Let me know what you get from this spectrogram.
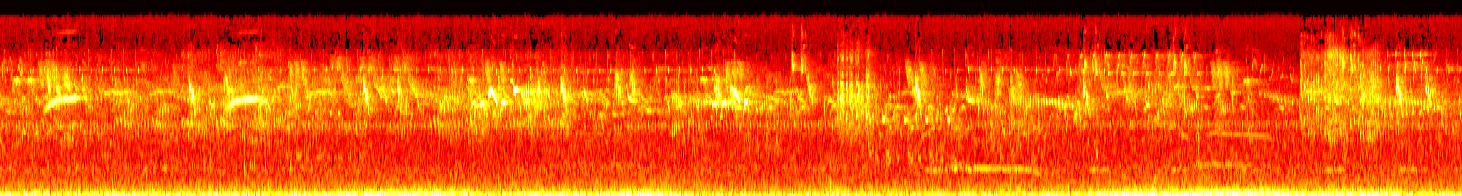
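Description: A chorus of several birds chirping and singing, with many short overlapping calls and a few sharper, louder ones. A faint low rumble runs underneath.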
